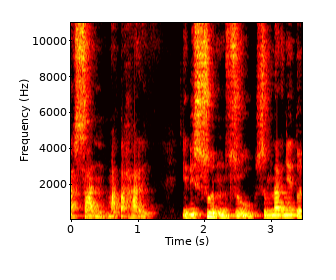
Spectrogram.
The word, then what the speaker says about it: Sun: Sun itu bacanya sebenarnya dari kata san, matahari.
